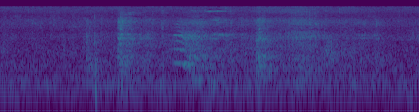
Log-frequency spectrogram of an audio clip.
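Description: Dry-erase marker squeaking faintly against a whiteboard in a few short strokes.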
